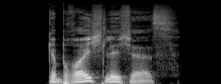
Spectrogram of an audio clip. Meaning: strong/mixed nominative/accusative neuter singular of gebräuchlich
- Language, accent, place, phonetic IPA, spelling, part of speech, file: German, Germany, Berlin, [ɡəˈbʁɔɪ̯çlɪçəs], gebräuchliches, adjective, De-gebräuchliches.ogg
